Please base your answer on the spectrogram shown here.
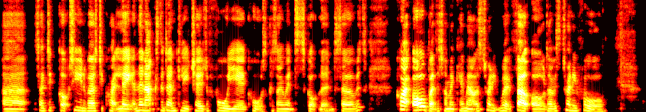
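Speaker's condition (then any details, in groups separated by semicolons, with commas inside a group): Deafness; listening took effort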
